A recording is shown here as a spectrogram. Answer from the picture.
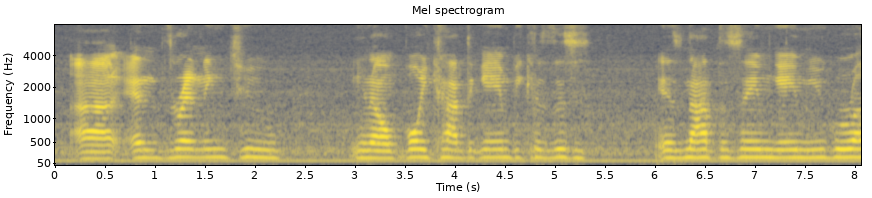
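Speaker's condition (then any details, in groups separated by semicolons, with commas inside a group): Cerebral palsy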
